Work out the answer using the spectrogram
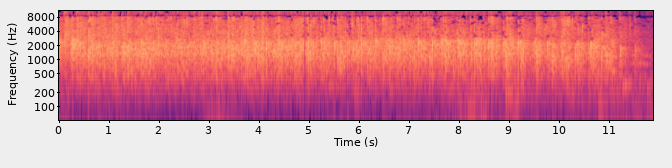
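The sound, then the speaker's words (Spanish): A concert audience gives a big, sustained round of applause to welcome a performer, dense and loud clapping that keeps an even intensity for many seconds before easing off slightly at the end. “Les pido un gran aplauso para recibir a Osvaldo Torres.”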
